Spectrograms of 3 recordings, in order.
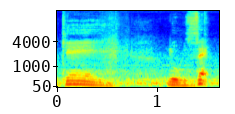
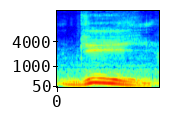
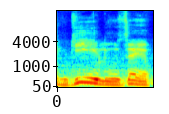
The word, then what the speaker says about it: Gay-Lussac: Okay, of course we don't pronounce as Gay-Lussac law. Okay, it is not pronounced as Gay-Lussac's law because this is a French, so we pronounce as Guy-Lussac. Okay, Guy-Lussac pronounced as this one,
